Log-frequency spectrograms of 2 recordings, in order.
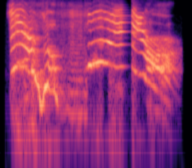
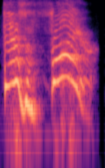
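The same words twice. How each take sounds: First: It is said with big, heightened energy. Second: It is said with small, low energy. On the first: The speaker pictures a huge three-story fire. The speaker calls it right. "You go" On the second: The speaker pictures a small three-foot fire. The speaker calls it wrong. "So you don't just go"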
